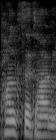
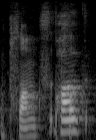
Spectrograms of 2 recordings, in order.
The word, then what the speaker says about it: Punxsutawney: Punxsutawney. It's not with an Zoom L? tight. See what he did there? It's not with an L. It's not plunks.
